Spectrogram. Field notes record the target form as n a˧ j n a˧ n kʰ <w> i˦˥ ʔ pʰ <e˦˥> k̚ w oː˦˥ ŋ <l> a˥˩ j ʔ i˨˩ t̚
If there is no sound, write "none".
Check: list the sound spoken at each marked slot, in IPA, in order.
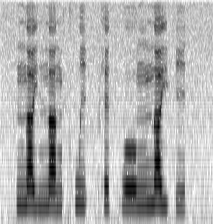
w, e˦˥, n

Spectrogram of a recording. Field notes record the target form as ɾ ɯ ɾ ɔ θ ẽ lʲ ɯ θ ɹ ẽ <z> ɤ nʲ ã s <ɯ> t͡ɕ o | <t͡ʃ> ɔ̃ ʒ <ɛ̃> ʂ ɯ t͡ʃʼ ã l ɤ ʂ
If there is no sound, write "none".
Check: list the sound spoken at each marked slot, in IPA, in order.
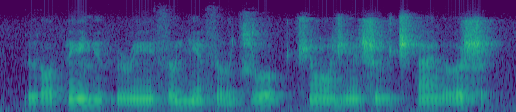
s, ɤ, t͡ʃ, ẽ

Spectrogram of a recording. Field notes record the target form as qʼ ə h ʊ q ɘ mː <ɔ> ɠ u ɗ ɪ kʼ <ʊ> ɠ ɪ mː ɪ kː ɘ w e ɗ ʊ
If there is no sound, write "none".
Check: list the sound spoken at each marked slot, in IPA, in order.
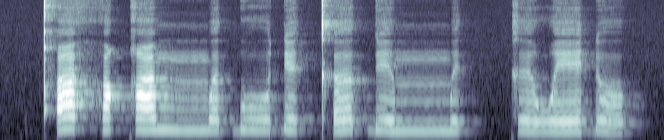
ə, ə

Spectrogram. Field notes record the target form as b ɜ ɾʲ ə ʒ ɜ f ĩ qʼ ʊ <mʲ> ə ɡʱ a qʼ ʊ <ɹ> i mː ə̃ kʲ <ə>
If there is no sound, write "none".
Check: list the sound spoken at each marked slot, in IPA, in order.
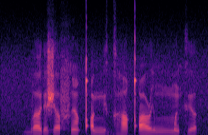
mʲ, ɹ, ə

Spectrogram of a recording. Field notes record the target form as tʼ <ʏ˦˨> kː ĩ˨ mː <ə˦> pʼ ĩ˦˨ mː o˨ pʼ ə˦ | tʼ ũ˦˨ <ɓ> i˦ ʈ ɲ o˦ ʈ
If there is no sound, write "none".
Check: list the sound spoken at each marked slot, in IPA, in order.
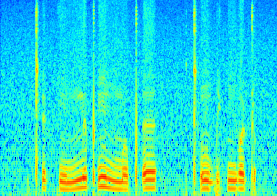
ʏ˦˨, ʏ˦, ɓ

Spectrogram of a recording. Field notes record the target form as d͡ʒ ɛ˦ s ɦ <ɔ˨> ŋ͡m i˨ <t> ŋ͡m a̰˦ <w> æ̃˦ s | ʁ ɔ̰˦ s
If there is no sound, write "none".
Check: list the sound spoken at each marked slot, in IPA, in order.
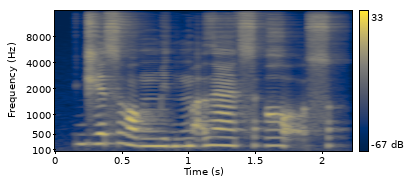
ɔ˨, d, ð

